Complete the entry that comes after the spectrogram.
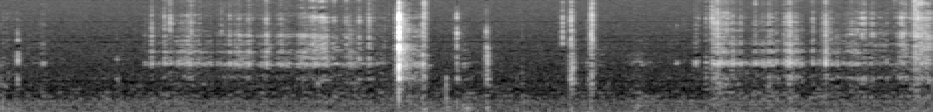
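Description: A utility-knife blade scrapes and peels the blue glitter coating off a solid white bar of soap held in the hand. Soft, crisp, high-pitched scraping and crackling come in intermittent bursts. One sharp click stands out near the middle.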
